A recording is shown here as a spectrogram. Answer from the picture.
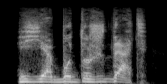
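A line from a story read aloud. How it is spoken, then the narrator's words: Growled. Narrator (Russian): рыкнул Студилин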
